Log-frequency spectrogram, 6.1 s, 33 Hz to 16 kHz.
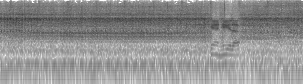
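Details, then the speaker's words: Nissan Patrol TD42 diesel that runs hot (up to 115°C towing), just fitted with a new UFI fan and clutch: loud steady roar with a rough scraping note as the fan rubs a broken-off shroud tab. "that what I'll do so I'll fix that up so it's not actually touching on the fan itself"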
